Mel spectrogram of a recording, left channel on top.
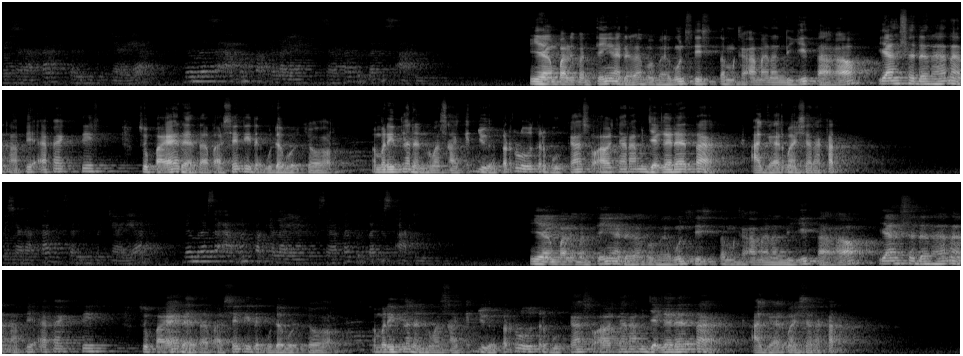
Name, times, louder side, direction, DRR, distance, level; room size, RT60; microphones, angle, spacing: voice 1, 0.0-1.4 1.8-4.3 13.0-14.0, right 2 dB, 80° right, -1 dB, 2.9 m, -47 dB
voice 2, 5.3-10.5 11.0-12.9 13.3-16.7 17.1-18.0, left 4 dB, 70° left, 9 dB, 0.7 m, -27 dB
15.0 x 9.2 x 2.4 m, 1.3 s
head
